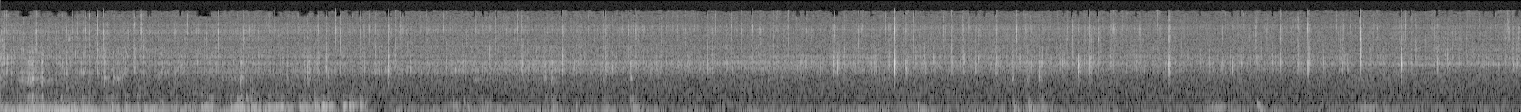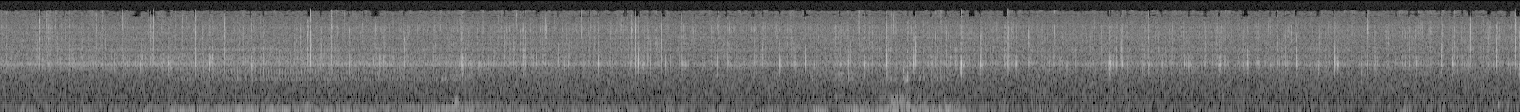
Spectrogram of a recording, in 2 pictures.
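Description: Underwater ambience on a breath-hold dive: a low rumble of water moving around the swimming diver for the first few seconds, then a quieter steady hiss with scattered faint clicks and crackles.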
